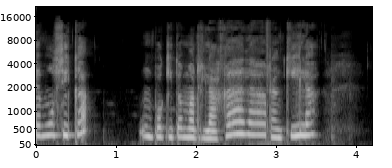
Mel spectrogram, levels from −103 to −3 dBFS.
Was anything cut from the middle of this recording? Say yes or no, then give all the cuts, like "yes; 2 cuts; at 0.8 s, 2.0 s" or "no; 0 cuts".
yes; 1 cut; at 2.9 s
